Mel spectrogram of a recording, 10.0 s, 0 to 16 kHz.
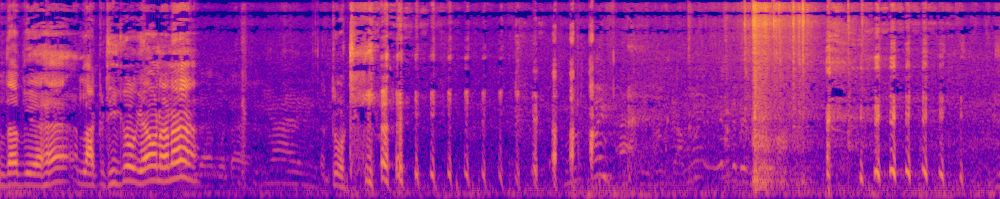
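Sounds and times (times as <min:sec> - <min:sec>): paving stones crashing down: 0:07.4 - 0:08.2.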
